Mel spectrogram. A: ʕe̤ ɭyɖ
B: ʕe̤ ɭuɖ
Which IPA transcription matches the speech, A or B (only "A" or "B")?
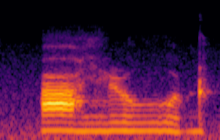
B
